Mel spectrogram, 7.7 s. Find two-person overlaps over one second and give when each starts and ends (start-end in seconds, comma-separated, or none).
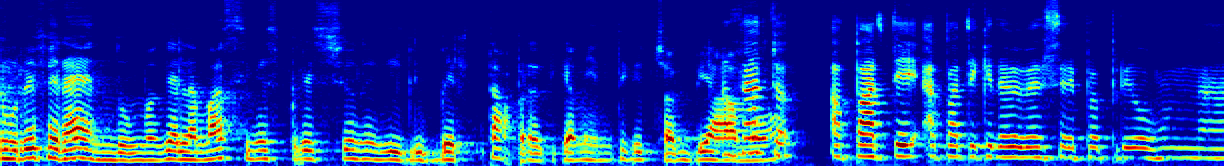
none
